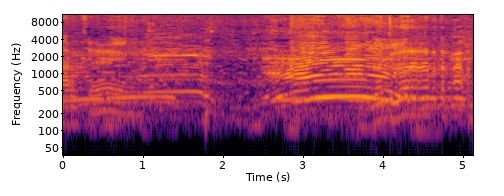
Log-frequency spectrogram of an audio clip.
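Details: At the Warujayeng cattle market in Nganjuk, one cow's fading moo gives way after a brief lull to a louder, fuller bellow that swells and then tapers off, with market chatter in the background.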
